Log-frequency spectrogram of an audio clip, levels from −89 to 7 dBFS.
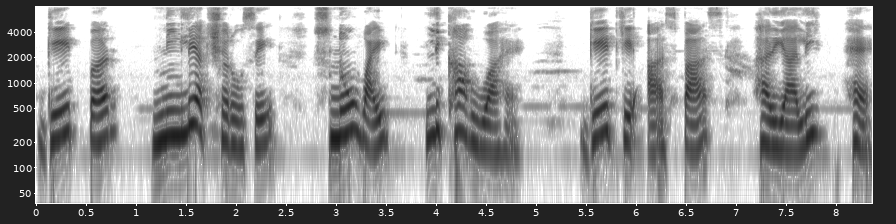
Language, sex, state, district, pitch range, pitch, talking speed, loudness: Hindi, female, Madhya Pradesh, Dhar, 170-245 Hz, 205 Hz, 115 wpm, -15 LUFS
